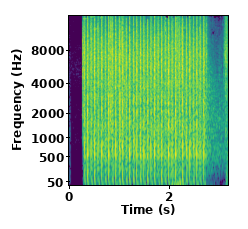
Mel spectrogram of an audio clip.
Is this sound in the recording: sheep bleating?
no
